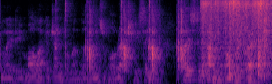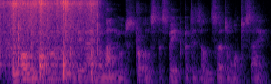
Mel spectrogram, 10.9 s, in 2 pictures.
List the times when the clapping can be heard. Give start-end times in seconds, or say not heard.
not heard.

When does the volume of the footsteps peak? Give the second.
6 s.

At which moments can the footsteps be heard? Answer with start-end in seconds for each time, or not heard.
1.1-7.4.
